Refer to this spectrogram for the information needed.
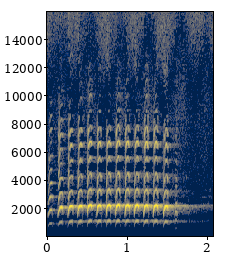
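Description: A pileated woodpecker gives its loud call, a rapid ringing series of about a dozen evenly spaced notes over a second and a half, fading into a brief trailing tone. It is alone.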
